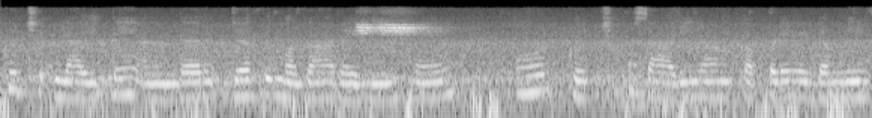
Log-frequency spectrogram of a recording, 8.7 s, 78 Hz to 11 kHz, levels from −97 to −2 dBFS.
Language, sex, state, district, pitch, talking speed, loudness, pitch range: Hindi, female, Madhya Pradesh, Dhar, 180 Hz, 80 wpm, -16 LUFS, 175-195 Hz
